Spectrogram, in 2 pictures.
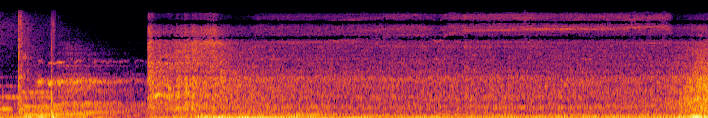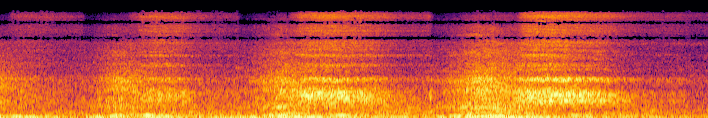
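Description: A Jeep Gladiator's engine starts up and idles steadily with a low rumble, then revs loudly three times in succession, each rev swelling and falling back. No one speaks.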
